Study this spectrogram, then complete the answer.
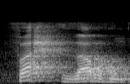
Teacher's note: ہا ساکن پہ ہم سے سانس جاری رہے گی. دال نرمی سے پڑھیں گے.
